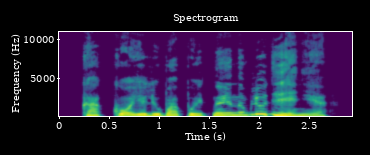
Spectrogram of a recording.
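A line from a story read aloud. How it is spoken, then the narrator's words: Exclaimed. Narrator (Russian): воскликнула Рати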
